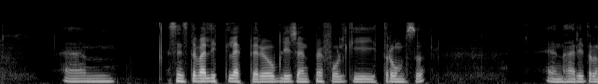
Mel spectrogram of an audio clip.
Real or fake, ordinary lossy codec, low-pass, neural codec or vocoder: real; none; 7.2 kHz; none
